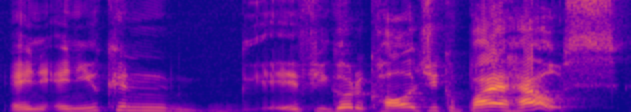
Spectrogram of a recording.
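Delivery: mock the know-it-all boomer's easy advice. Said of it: "they still have that mentality where they're like".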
